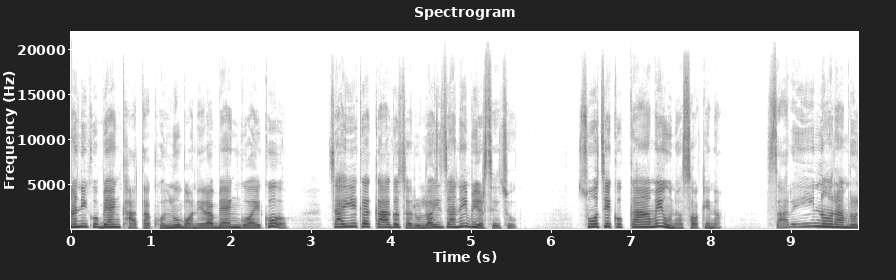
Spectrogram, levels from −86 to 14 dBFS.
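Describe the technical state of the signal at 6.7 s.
At 6.7 s the signal is intact, with no audible fault at that point.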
